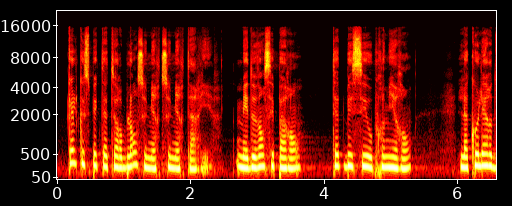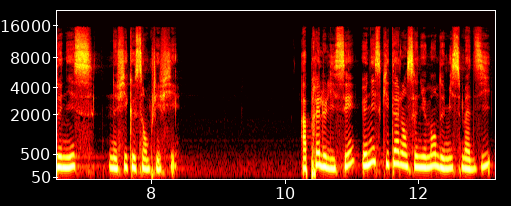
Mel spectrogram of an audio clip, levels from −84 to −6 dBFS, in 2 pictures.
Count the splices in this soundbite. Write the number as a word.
three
